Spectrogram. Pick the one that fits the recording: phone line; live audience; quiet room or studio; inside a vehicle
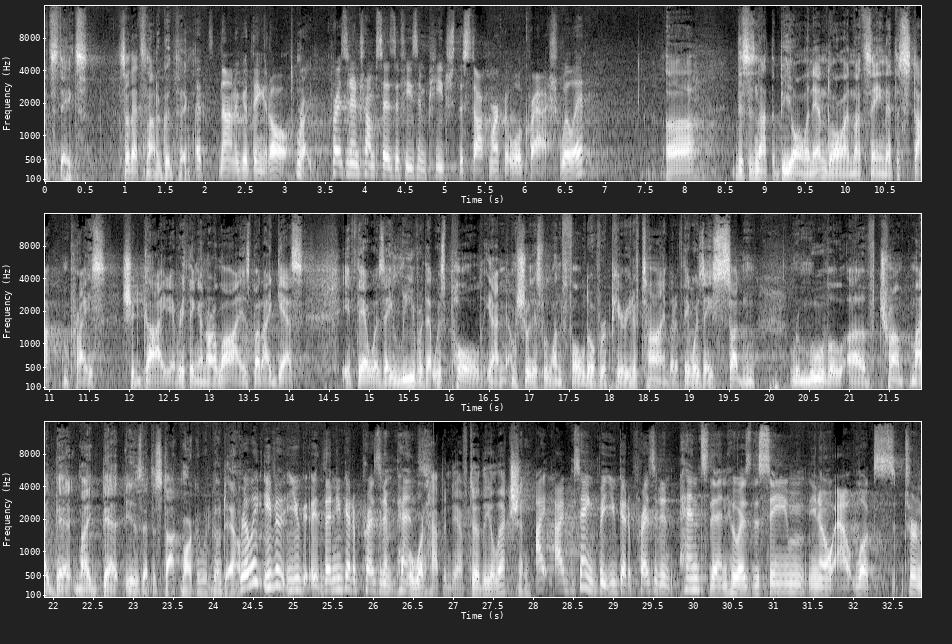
live audience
